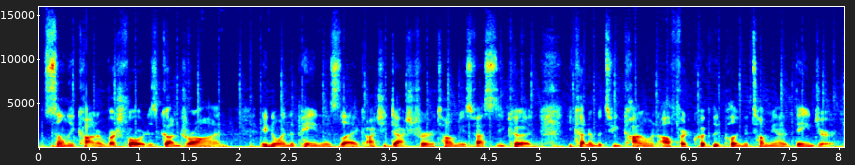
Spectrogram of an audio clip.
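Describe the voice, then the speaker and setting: Male streamer, lowish voice, dramatic game narration with casual asides, music behind. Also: quick pace, few pauses. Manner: expressive storytelling with stumbles over words. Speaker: streamer reading game text aloud.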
